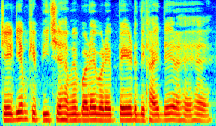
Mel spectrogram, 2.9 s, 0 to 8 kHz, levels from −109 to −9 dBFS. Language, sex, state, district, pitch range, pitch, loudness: Hindi, male, Arunachal Pradesh, Lower Dibang Valley, 140-150 Hz, 145 Hz, -14 LUFS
